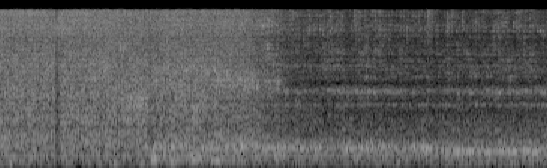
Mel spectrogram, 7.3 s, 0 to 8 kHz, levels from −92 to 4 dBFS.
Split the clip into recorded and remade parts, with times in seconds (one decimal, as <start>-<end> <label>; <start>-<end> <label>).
0.0-7.3 recorded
